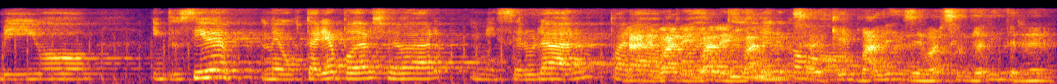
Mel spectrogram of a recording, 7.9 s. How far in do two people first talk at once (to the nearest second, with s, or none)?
5 s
